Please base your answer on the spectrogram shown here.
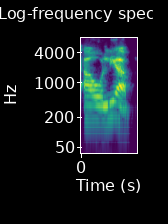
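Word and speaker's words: Aholiab: y a a joliat o podemos decirle aoli porque en español no no pronunciamos la la H es aoli y a todo varón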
